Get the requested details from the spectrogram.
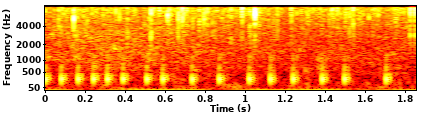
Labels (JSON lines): {"label": "biophony, pulse", "recorder": "SoundTrap 500"}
